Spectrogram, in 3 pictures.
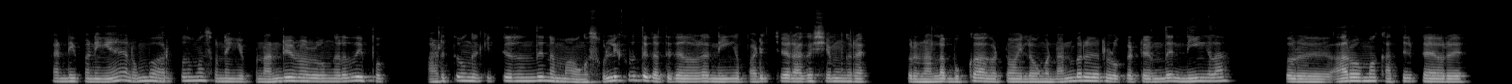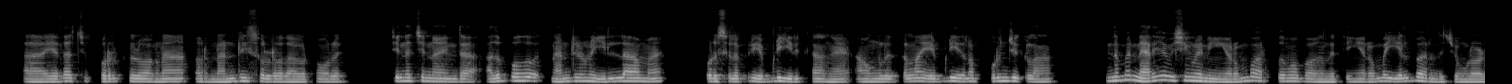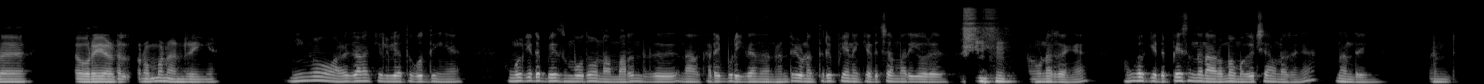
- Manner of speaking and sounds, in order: chuckle
- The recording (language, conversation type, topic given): Tamil, podcast, நாள்தோறும் நன்றியுணர்வு பழக்கத்தை நீங்கள் எப்படி உருவாக்கினீர்கள்?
